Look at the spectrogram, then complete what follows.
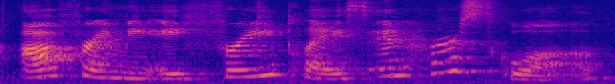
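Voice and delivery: usual speaking voice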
